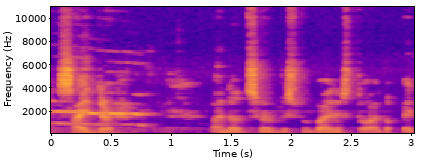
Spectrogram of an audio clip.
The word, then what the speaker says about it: CIDR: Classless interdomain routing CID are pronounced CIDR.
